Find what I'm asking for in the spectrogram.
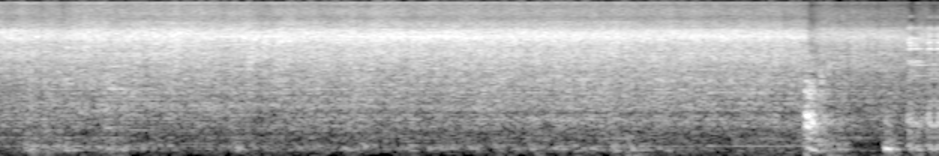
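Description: Tomato puree fries in oil in a pan after onion and ginger-garlic paste for chole, making a loud, continuous hiss and sizzle with a brief clatter near the end.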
